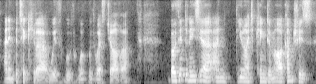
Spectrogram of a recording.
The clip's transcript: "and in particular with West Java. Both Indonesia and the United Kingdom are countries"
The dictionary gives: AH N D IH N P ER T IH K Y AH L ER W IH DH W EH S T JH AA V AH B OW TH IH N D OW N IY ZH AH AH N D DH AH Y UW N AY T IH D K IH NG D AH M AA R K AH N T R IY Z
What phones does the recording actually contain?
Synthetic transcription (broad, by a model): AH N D IH N P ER T IH K Y AH W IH W IH DH W EH S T JH AA V AH B OW TH IH N D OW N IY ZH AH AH N DH AH Y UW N AY T IH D K IH NG D AH M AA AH K AH N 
